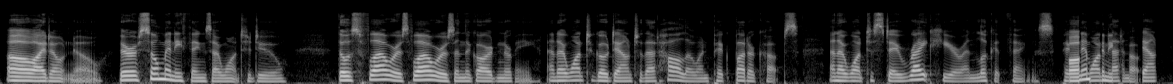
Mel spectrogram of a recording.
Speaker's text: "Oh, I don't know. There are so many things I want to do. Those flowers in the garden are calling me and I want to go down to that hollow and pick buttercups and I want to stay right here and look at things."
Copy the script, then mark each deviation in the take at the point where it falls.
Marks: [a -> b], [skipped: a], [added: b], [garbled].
"Oh, I don't know. There are so many things I want to do. Those flowers [added: flowers] in the garden are [skipped: calling] me and I want to go down to that hollow and pick buttercups and I want to stay right here and look at things." [garbled]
